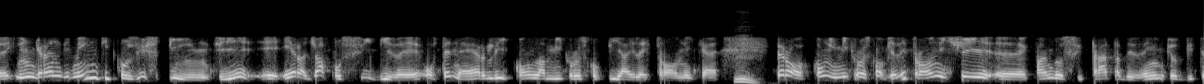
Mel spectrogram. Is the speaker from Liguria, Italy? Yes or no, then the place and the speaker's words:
yes; Genoa, Liguria, Italy; visto che io sono di Genova.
